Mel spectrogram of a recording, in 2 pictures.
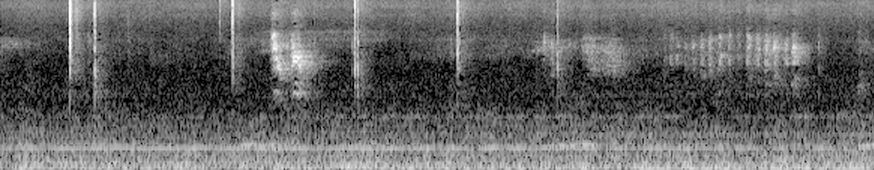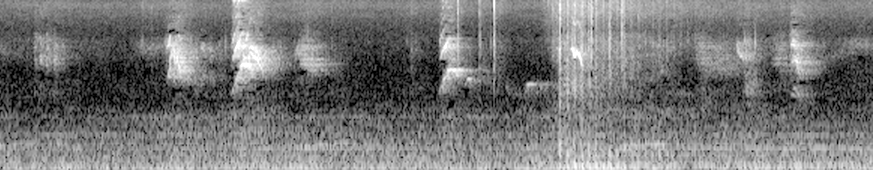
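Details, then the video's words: House sparrows fighting in South Africa: scattered sharp, buzzy chirps in quick irregular bursts, with wing flutters and a faint steady hum underneath. "Watch Entertaining Battle between Sparrows"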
